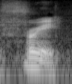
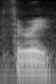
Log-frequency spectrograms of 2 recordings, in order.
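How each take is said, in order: First: The word starts with an F sound. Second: The word starts with a TH sound. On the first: The speaker calls it wrong. "ou às vezes sai grátis" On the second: The speaker calls it right. "E não é nenhum desses, e sim three"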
